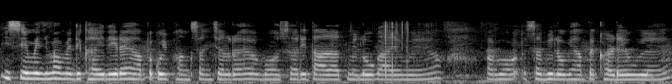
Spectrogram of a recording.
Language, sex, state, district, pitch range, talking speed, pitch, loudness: Hindi, female, Bihar, Samastipur, 225-245 Hz, 250 wpm, 235 Hz, -17 LUFS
